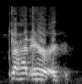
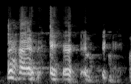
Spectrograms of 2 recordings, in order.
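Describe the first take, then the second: First: Laughing mock scold. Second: Slow, drawn-out mock scold. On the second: Guest teasingly scolding her husband, slow and playful. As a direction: tease him like a naughty pet. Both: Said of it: "No, I wanted to say".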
